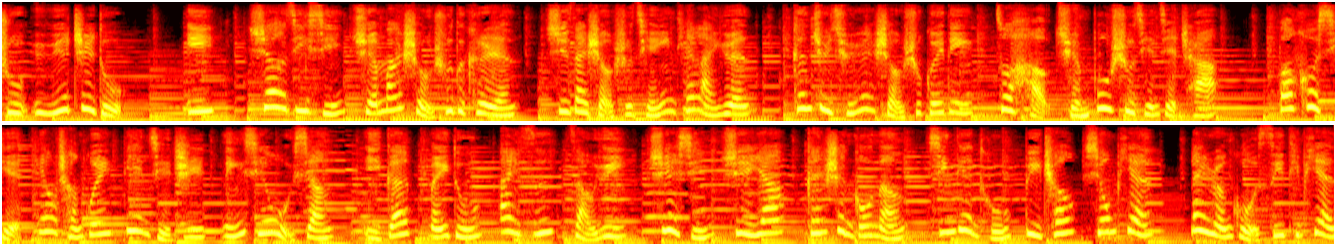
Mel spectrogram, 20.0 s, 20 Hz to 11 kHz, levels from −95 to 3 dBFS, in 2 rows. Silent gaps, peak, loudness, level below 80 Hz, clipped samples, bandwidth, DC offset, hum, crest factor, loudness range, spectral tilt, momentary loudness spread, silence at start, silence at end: none; -2 dBFS; -17 LUFS; -32 dBFS; under 0.1%; 10.5 kHz; under 0.1%; none; 14 dB; 1 LU; -4.5 dB/octave; 5 LU; 0 s; 0 s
